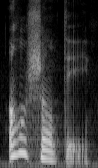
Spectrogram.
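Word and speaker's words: enchantée: Enchanté. So you can see that you've got the two options. You've got the masculine form and then the feminine form. Basically, you will pronounce them exactly the same way.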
